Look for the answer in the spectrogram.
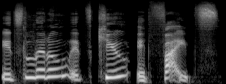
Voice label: Female Human Recruit Small Minion; Bacon Shop Bob

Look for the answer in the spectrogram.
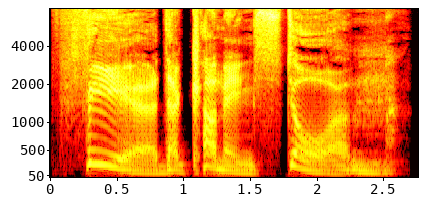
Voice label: Male Orc Start

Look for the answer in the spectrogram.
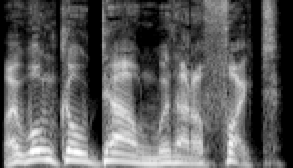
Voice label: Male Tauren Play

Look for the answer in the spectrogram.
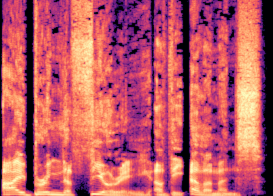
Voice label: Male Orc Start

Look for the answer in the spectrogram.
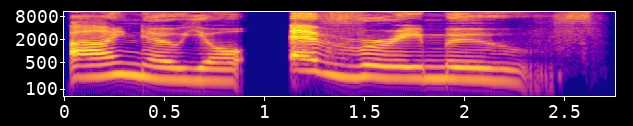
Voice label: Female Night Elf Threaten

